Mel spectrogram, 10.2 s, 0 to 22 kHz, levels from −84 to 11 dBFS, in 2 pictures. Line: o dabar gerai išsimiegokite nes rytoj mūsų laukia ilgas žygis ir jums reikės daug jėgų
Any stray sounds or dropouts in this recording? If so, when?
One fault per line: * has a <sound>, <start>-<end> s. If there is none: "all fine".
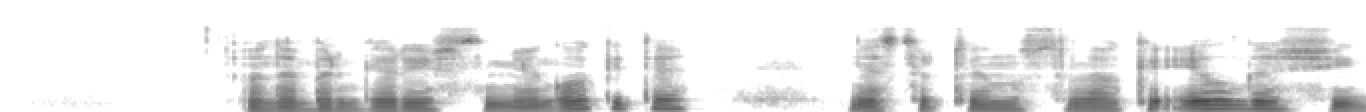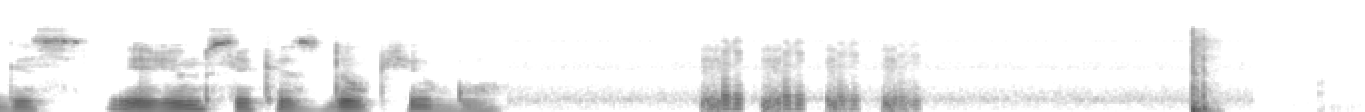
* has a laugh, 7.8-8.6 s
* has a thud, 9.6-9.7 s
